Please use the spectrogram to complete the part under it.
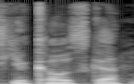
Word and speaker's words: Yokosuka: If you ever see something that looks like Yokosuka, Japan, it's Yokosuka. That's how it's pronounced.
